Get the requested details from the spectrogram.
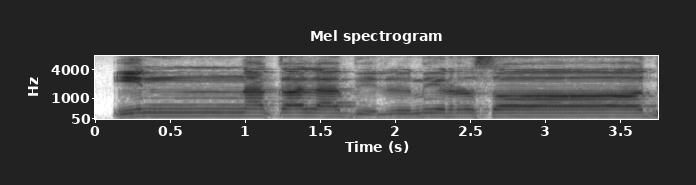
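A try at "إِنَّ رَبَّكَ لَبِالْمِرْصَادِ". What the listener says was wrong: Diulang. Nah, betul. Tadi innaka.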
